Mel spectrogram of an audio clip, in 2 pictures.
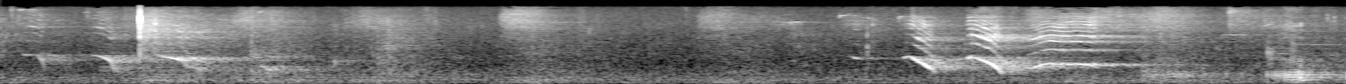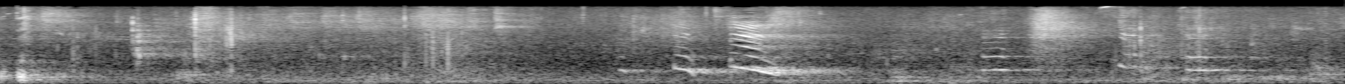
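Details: Rescue puppies whimpering and yipping indoors: several short, high, whiny cries that slide up and then fall away, coming in irregular bursts, with soft rustling between them.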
